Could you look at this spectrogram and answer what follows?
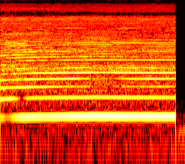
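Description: Sheet sander switched on before touching the wood surface, a loud steady whine with a strong tonal hum that runs unbroken and then cuts off abruptly near the end.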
